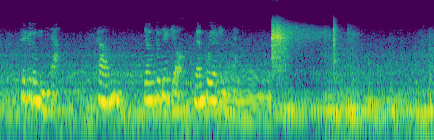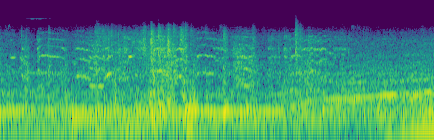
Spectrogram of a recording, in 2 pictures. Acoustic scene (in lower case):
bus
